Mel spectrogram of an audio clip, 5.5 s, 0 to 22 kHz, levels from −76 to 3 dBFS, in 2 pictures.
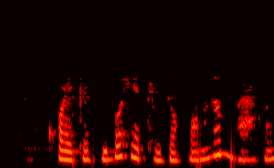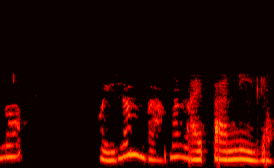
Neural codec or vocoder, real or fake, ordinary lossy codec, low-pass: none; real; MP3, 32 kbps; 3.6 kHz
